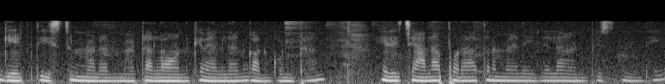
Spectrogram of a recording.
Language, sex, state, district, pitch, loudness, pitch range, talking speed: Telugu, female, Andhra Pradesh, Manyam, 170 Hz, -18 LUFS, 160-180 Hz, 100 wpm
